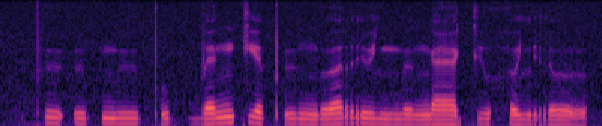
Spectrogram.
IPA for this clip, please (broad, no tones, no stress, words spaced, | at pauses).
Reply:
pʰʉʔʉpmʉ pʼupbɛŋ kʲɛpʼʉŋɵɐ̯ rylʲmøŋæ kʲuhɵlʲrɵ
